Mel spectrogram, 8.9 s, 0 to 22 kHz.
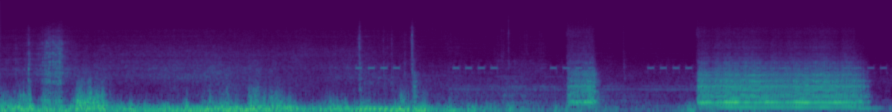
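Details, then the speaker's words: Acura Integra DC4 power antenna, GoPro held out the open door: at engine shutoff the mast jams retracting, harsh buzzing grind about two seconds; antenna motor drive likely binding, also happens at startup. "when I turn this car off the antenna is supposed to retract itself down but mine gets stuck and it makes this horrible noise listen to this foreign"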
